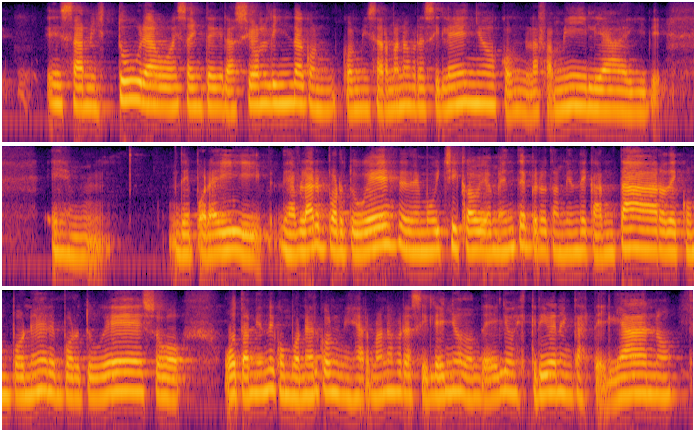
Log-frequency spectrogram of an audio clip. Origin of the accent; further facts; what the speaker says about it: Paso de los Libres, Corrientes, Argentina; Soy correntina, libreña, nacida ahí en frontera con uruguayana, como decimos nosotros, y lo fronterizo, pero es uruguayana, Brasil. Por parte de mi papá, la mayoría son todos brasileños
